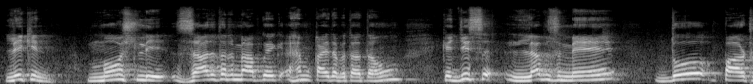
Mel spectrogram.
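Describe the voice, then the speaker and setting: A man teaching English grammar in a patient, explanatory way, repeating and rephrasing points and slowing down to spell out English example sentences. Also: sits high, darkish tone. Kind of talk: explanatory lesson.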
